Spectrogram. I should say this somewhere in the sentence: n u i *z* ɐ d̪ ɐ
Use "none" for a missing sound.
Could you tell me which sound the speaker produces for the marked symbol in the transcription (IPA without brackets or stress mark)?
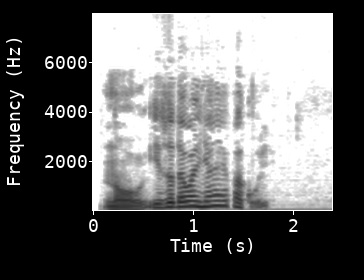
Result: z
